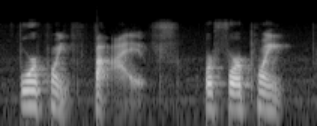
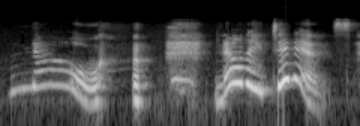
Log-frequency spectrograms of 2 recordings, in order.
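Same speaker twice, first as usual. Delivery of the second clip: real laugh, much higher pitch; laughing disbelief; much slower than usual. Real, not acted. Laughing at the absurd news.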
